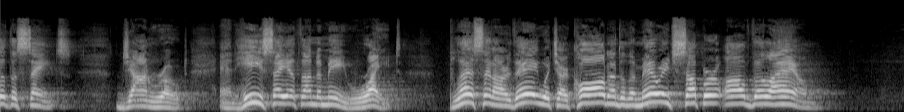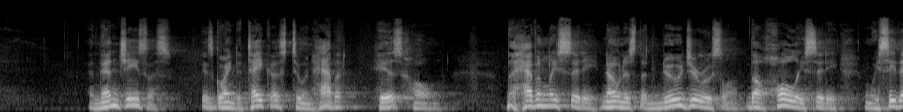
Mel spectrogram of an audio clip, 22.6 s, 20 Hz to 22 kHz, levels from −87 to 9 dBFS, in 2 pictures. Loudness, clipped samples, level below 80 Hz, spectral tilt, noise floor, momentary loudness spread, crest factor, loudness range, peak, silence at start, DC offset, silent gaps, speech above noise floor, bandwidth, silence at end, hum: -19 LUFS; under 0.1%; -68 dBFS; -4.5 dB/octave; -64 dBFS; 19 LU; 18 dB; 12 LU; -2 dBFS; 0 s; under 0.1%; none; 45 dB; 12.5 kHz; 0 s; none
